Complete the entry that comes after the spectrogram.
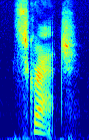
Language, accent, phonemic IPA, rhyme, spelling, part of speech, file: English, US, /skɹæt͡ʃ/, -ætʃ, scratch, verb / noun / adjective, En-us-scratch.ogg
- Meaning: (verb) To rub a surface with a sharp object, especially by a living creature to remove itching with nails, claws, etc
